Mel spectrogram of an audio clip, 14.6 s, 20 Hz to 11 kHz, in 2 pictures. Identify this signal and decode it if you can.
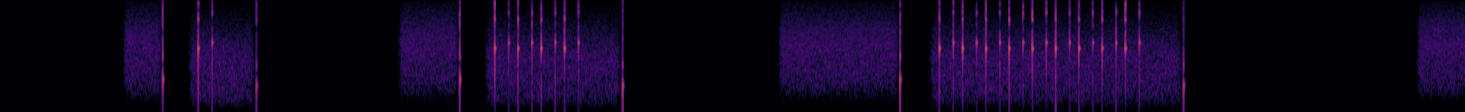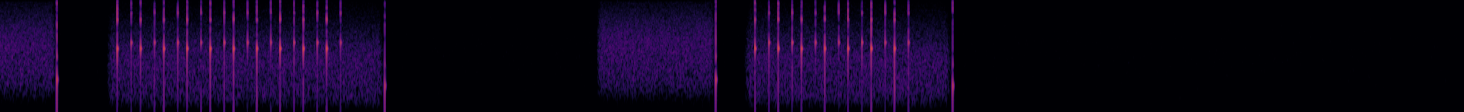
Pulse dialling, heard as a rotary dial, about 9 pulses a second. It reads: 1 4 9 0 7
